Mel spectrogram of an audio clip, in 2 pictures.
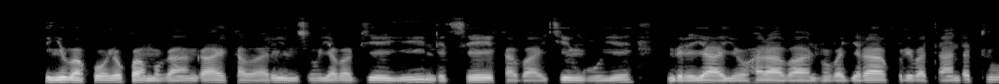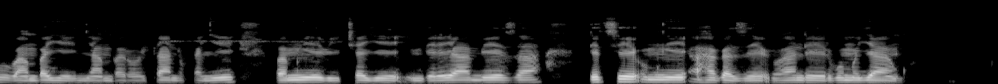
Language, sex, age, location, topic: Kinyarwanda, male, 25-35, Huye, health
